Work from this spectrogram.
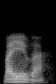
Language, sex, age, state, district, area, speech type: Bodo, male, 18-30, Assam, Kokrajhar, rural, conversation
